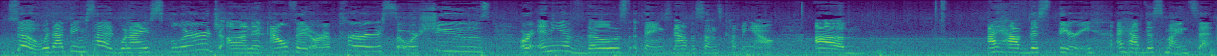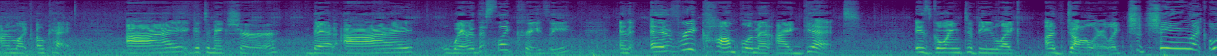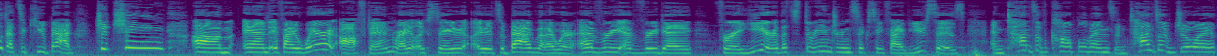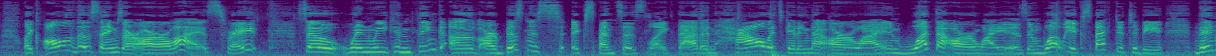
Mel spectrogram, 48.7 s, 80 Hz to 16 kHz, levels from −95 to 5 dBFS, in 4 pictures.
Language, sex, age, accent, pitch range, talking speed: English, female, 20-39, American, 230-295 Hz, 175 wpm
